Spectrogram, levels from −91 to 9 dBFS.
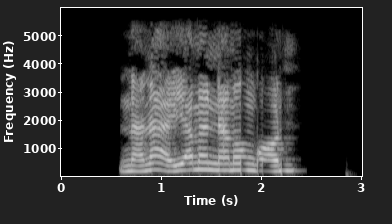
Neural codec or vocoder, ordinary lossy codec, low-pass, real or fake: none; AAC, 48 kbps; 5.4 kHz; real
